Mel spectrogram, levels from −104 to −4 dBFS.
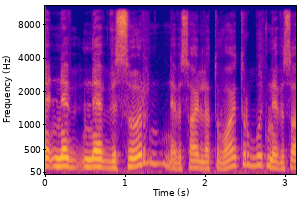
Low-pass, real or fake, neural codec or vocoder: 10.8 kHz; real; none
